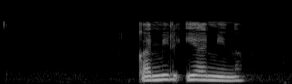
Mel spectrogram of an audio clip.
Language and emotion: Russian, neutral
